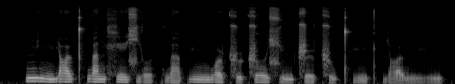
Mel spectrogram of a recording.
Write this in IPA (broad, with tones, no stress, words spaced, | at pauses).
n̪i˥˨ŋn̪jɑ˦ʊ̯ t̪ʰwa˦n xe˦ɪ̯ɕjo˨˦ʊ̯ kwä˨˦py˦nn̪wɔ˥˨ ʈ͡ʂṵ˨˩ʈ͡ʂo˦ʊ̯ɕy̰˨˩nʈ͡ʂɻ̩˨˦ ʈ͡ʂṵ˨˩t̪ʰy˥˨n pʰjɑ̰˨˩ʊ̯ n̪y˨˦n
